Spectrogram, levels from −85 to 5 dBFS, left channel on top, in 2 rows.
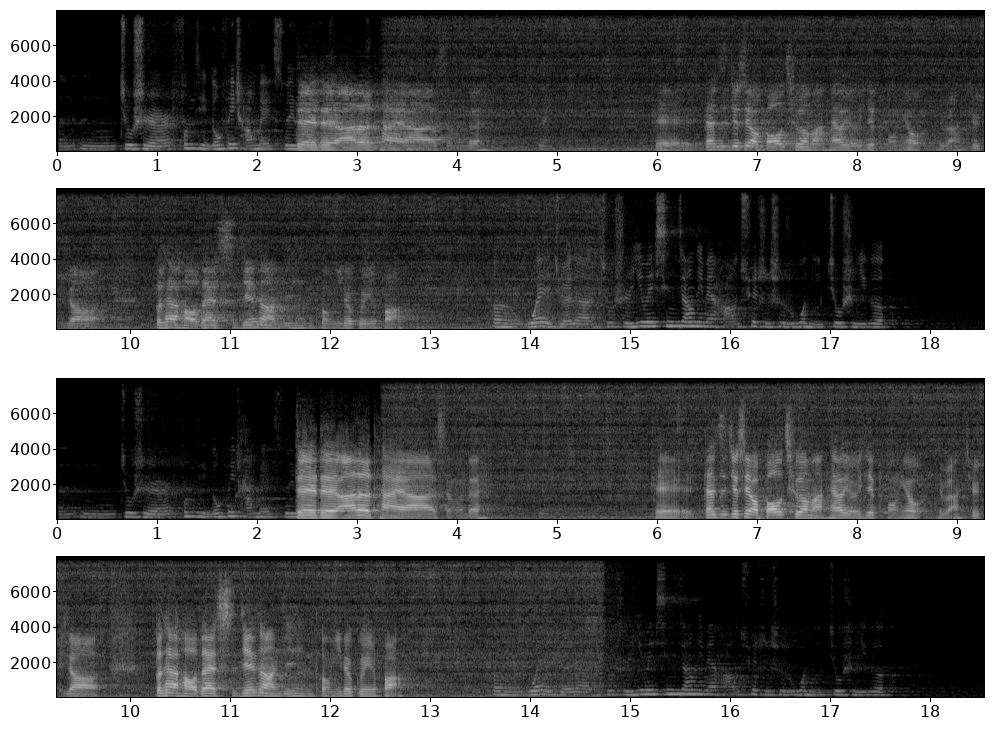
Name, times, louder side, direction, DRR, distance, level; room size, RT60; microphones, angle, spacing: voice 1, 0.0-3.9 4.8-5.0 13.6-17.5, left 3 dB, 40° left, 0.4 m, -45 dB
voice 2, 2.4-4.4 6.0-12.8, right 6 dB, 65° right, 0.4 m, -31 dB
sound 1, 3.2-14.7, right 3 dB, 30° right, 0.7 m, -47 dB
25.0 x 20.0 x 2.6 m
head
